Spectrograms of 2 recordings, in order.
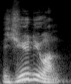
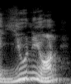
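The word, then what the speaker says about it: union: ইউনিয়ন এইরকমের অর্থাৎ শুরুতে যের মত।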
